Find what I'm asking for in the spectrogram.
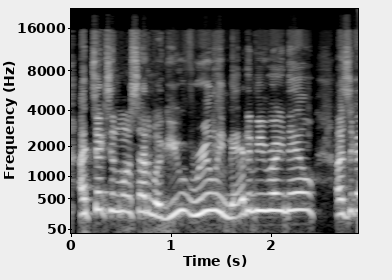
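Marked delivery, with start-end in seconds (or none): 0.9-2.4 high-pitched, retold disbelief; incredulous plea. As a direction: act out a high, pleading protest. Acting out his plea by text.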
